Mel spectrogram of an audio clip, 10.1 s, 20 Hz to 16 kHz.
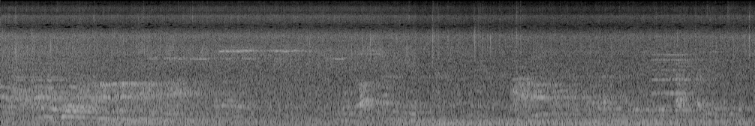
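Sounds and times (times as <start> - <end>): heavy rain on street: 0.0 - 10.0.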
